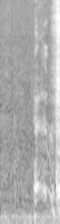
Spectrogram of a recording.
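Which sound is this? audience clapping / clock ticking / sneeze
sneeze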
